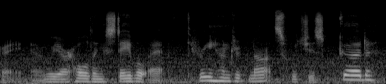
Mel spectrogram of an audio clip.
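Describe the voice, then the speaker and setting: A man with a mid-pitched voice walks through a flight sim procedure as he plays. He explains each step casually, in the way of a tutorial. Aircraft simulator noise sits faintly to clearly behind his voice. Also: very animated, moderate pace. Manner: explains step by step while playing. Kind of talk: casual instructional gameplay commentary.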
